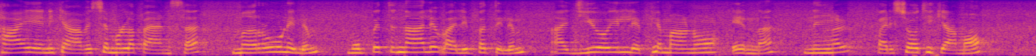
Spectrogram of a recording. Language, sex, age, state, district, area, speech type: Malayalam, female, 45-60, Kerala, Pathanamthitta, rural, read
